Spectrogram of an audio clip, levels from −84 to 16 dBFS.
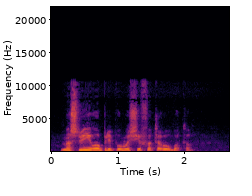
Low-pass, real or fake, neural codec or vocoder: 10.8 kHz; fake; codec, 24 kHz, 0.9 kbps, WavTokenizer, medium speech release version 1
